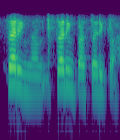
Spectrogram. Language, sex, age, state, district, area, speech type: Tamil, female, 30-45, Tamil Nadu, Dharmapuri, rural, conversation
